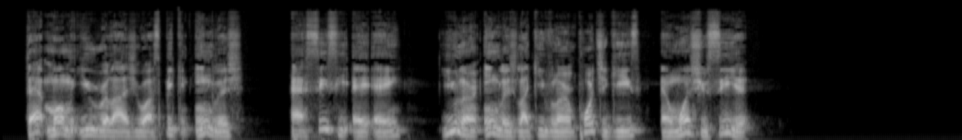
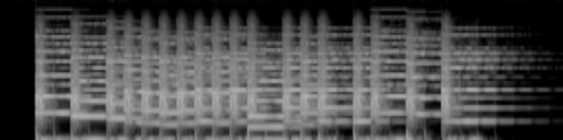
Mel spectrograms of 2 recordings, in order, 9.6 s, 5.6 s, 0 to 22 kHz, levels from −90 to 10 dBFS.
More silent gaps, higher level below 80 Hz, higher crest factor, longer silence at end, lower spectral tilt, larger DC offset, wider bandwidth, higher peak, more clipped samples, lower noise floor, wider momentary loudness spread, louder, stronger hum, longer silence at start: neither; second, -56 dBFS vs -48 dBFS; about the same, 20 dB vs 16 dB; first, 2.15 s vs 0.5 s; first, -4 dB/octave vs -0.5 dB/octave; neither; second, 16.5 kHz vs over 20 kHz; about the same, -6 dBFS vs -8 dBFS; neither; first, -89 dBFS vs -55 dBFS; about the same, 7 LU vs 5 LU; second, -25 LUFS vs -21 LUFS; first, 50 Hz at -60 dBFS vs none; about the same, 0.25 s vs 0.35 s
